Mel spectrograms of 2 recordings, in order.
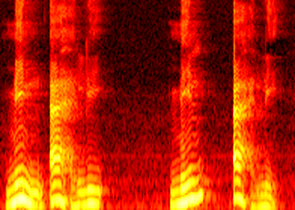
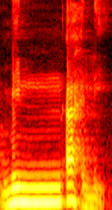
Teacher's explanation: নুন সাকিনকে স্পষ্ট করে পড়ব, গুন্না ছাড়া পড়ব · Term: ইজহার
